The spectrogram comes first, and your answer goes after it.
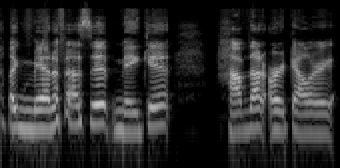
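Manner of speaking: rally her toward her dream; loud hype-up for the viewer; excited cheer. Real, not acted.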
